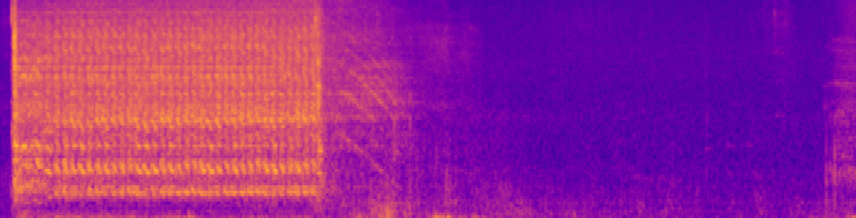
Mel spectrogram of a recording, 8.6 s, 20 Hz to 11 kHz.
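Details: 1989 Dodge D200 after repairs, first start attempt with the key in run and the gas pedal pumped: starter spins the engine at an even three beats a second for about three seconds, no firing at all, then stops; cranks but won't start.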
